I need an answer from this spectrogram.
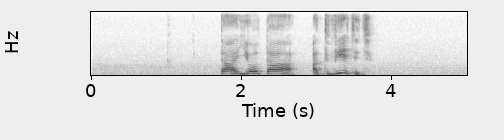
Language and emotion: Russian, angry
